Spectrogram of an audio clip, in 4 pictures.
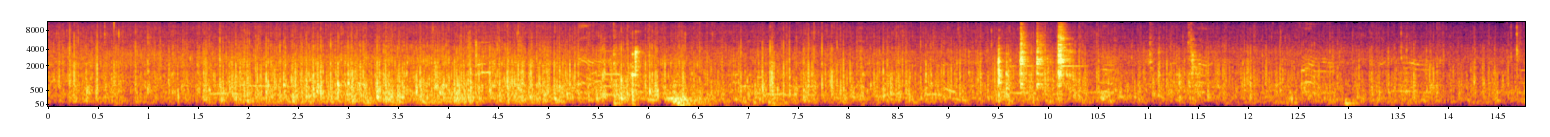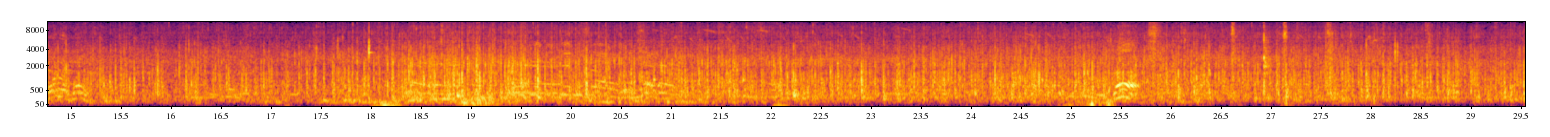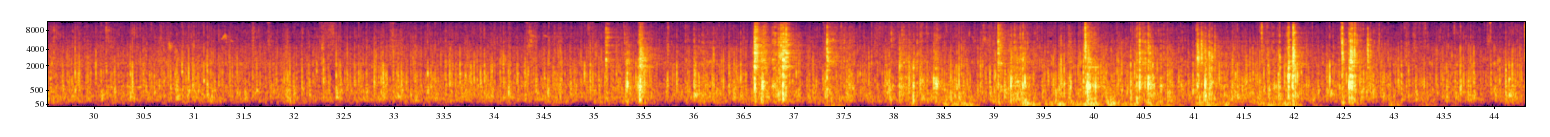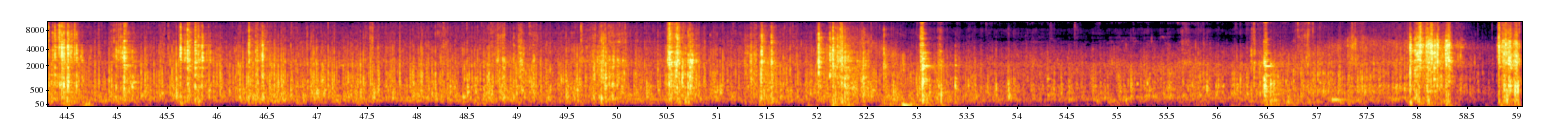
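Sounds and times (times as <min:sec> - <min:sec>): rain hissing: 0:00.0 - 0:59.0
clinks and knocks: 0:09.4 - 0:10.5, 0:35.1 - 0:42.9, 0:44.3 - 0:46.6, 0:48.7 - 0:53.4, 0:57.9 - 0:59.0.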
